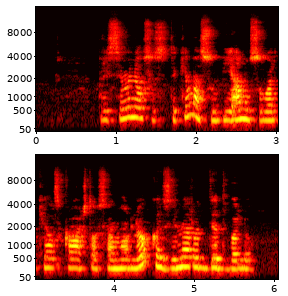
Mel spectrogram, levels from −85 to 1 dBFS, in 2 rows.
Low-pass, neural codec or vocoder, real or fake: 14.4 kHz; none; real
